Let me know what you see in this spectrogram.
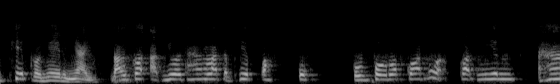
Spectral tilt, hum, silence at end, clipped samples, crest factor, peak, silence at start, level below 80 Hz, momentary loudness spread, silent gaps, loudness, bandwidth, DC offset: -7.5 dB/octave; none; 0 s; under 0.1%; 16 dB; -14 dBFS; 0 s; -76 dBFS; 6 LU; none; -30 LUFS; 7.2 kHz; under 0.1%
